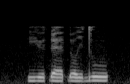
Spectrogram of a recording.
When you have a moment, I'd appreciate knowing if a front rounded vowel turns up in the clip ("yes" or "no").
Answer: yes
